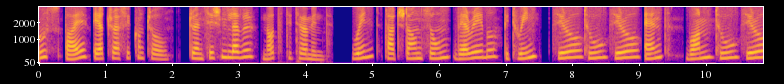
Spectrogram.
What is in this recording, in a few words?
ATIS Innsbruck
